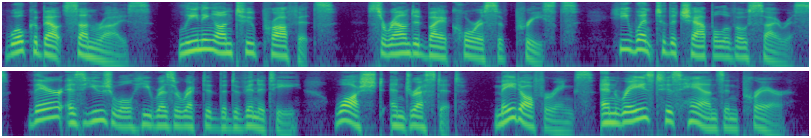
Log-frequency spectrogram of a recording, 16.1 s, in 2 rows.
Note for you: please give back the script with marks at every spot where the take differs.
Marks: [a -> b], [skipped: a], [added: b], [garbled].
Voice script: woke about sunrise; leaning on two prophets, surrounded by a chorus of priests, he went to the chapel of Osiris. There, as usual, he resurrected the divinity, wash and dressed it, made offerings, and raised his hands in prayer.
woke about sunrise; leaning on two prophets, surrounded by a chorus of priests, he went to the chapel of Osiris. There, as usual, he resurrected the divinity, [wash -> washed] and dressed it, made offerings, and raised his hands in prayer.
